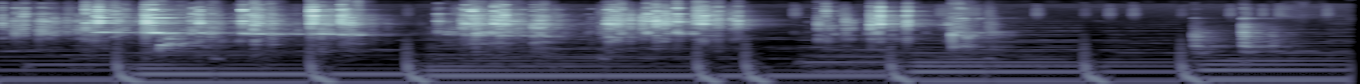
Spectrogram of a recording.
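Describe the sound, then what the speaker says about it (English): Ice cubes dropped one after another into a cocktail glass, about eight sharp clinks and rattles in an irregular rhythm, close and clear with no talking. "Now add ice."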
